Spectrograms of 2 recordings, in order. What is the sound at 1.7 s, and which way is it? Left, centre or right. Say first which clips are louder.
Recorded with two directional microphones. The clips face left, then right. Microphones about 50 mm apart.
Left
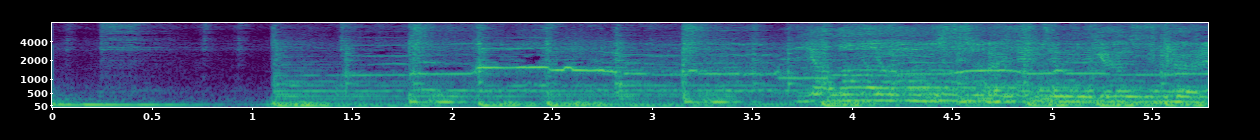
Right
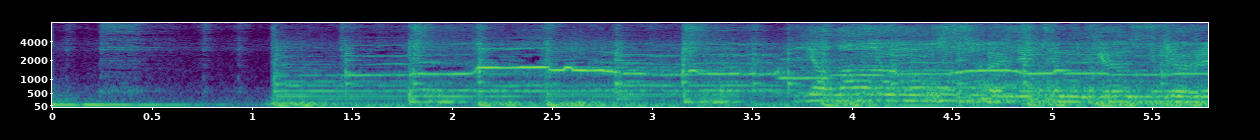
Music: right 4 dB; right.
